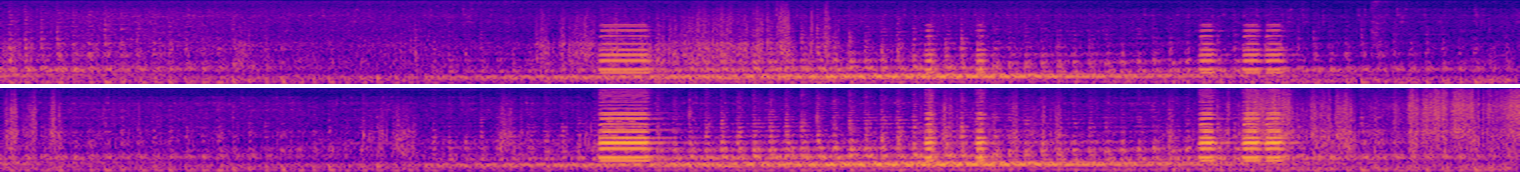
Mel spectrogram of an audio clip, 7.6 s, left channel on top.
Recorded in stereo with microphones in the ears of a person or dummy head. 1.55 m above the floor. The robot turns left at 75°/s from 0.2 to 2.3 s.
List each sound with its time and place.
0.0 s a helicopter: 60° left; by 7.6 s 100° right
3.0 s a car horn: 70° right (ahead or behind)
